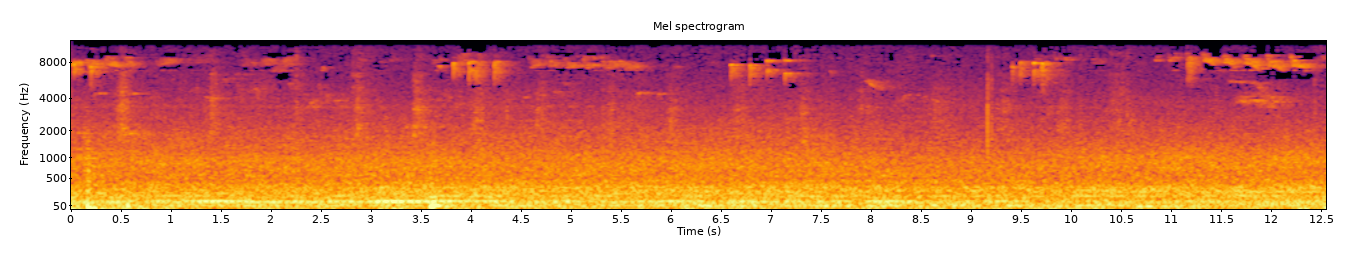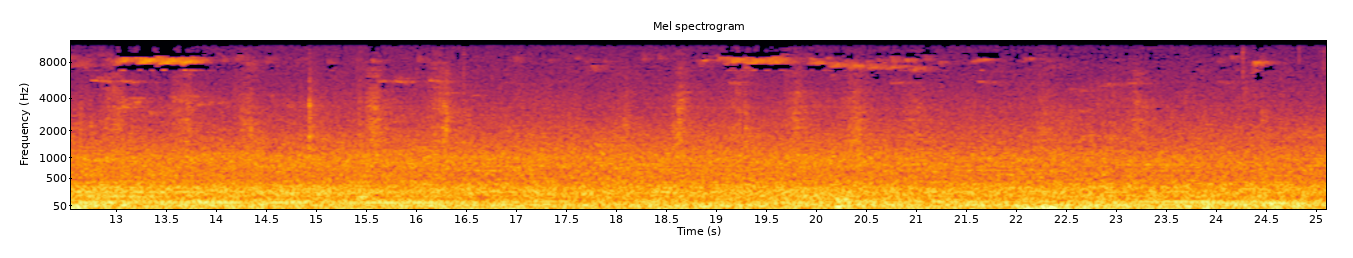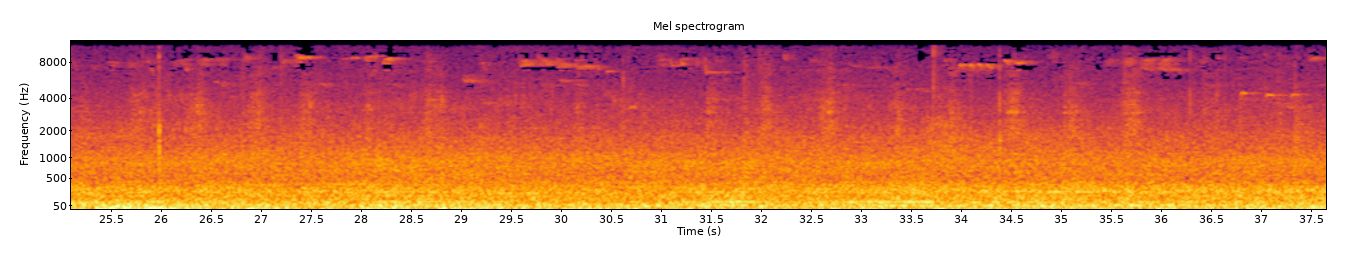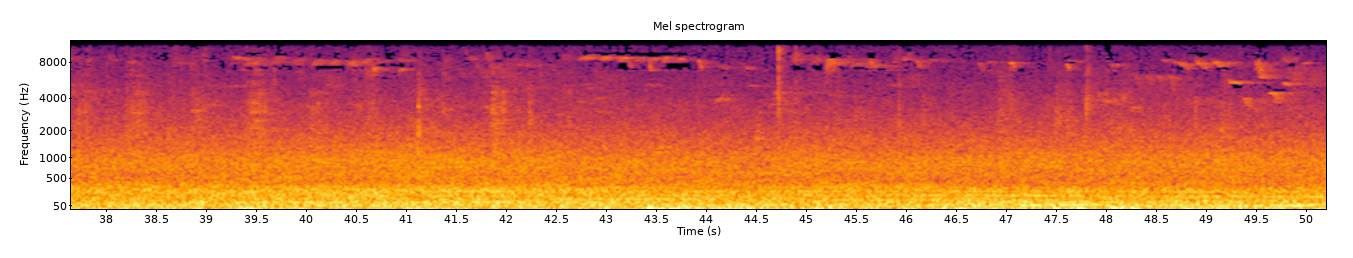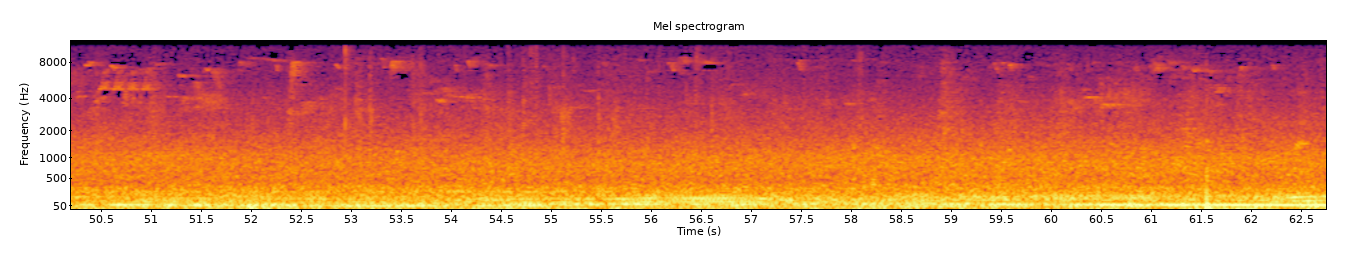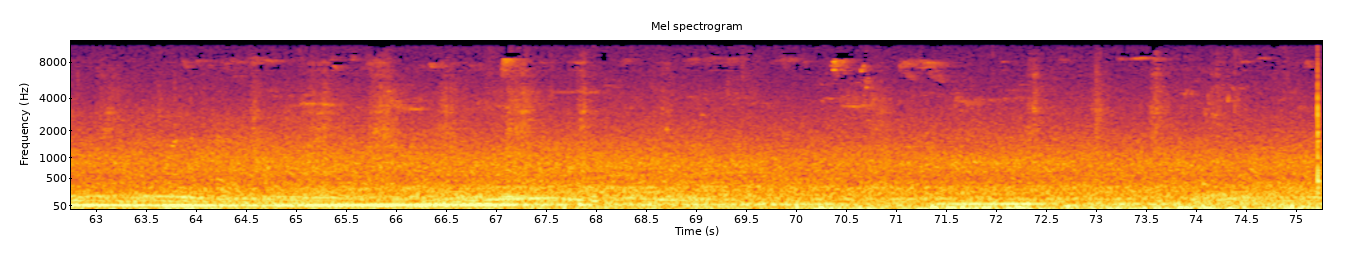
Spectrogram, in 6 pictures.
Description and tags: Park Ambience
Autumn evening in the country side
